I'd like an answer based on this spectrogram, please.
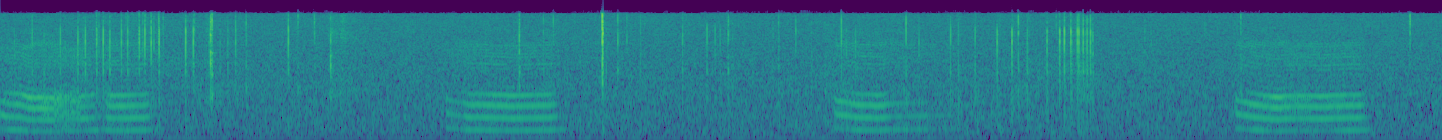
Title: Little bitty tiny baby Bud Bud snoring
